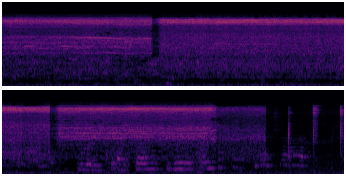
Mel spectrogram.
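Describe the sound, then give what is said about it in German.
An angle grinder cuts through a marked-out piece of metal, screaming in a loud, steady high-pitched whine, broken by two brief dips, then cuts off near the end. A voice is faintly heard underneath toward the finish. “Jetzt zeichnet er da so an, schneidet, flext das.”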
